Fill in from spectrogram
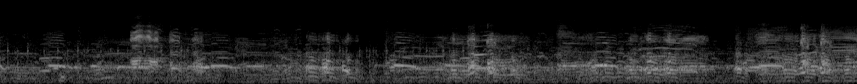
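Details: Flock of taiga bean geese at Kabukuri-numa, Japan, in mid-December 2019, calling continuously. Harsh nasal honks and drawn-out notes overlap almost without pause, with bursts from nearby birds standing out above the crowd.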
